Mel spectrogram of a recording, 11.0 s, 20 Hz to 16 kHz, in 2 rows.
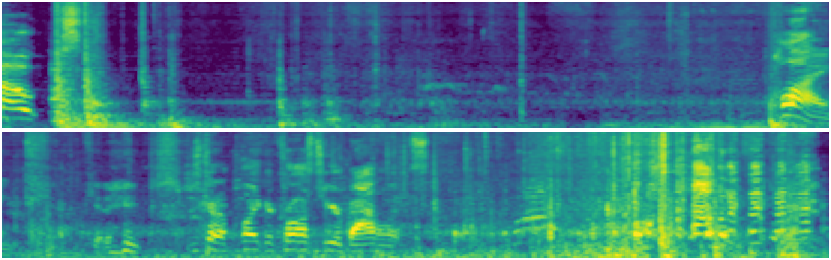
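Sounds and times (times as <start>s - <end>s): truck engine and tyre rumble: 0.0s - 11.0s.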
